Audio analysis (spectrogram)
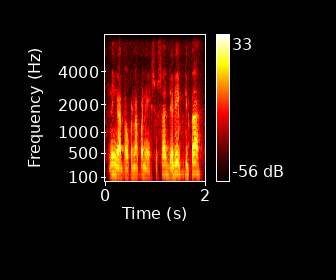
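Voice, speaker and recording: A man's voice: medium pitch, racing, lo-fi sound. A man giving a casual, informal product review, repeating himself as he chats to viewers like a vlogger. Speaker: vlogger reviewing motorcycle helmet intercoms.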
